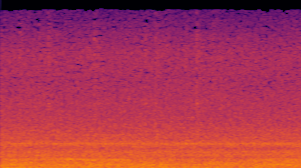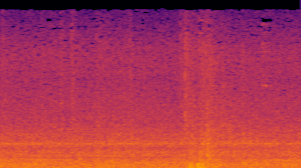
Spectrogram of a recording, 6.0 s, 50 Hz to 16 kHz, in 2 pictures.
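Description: Steady interior noise of a 2012 NABI 40-SFW transit bus on the move, heard from a seat near the rear, where its Cummins ISL9 diesel engine sits, with a faint steady high whine. A single brief thump about five seconds in.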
